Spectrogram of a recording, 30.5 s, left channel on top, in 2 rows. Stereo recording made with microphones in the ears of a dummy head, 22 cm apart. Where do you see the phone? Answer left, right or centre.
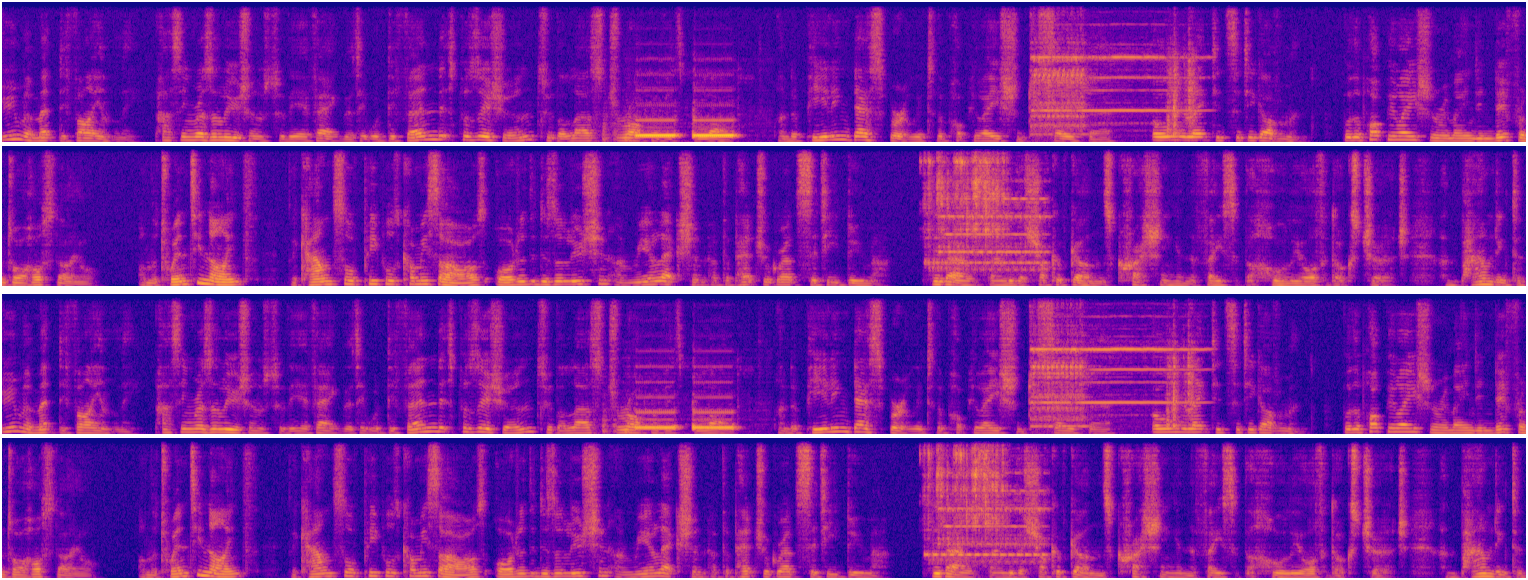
right.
